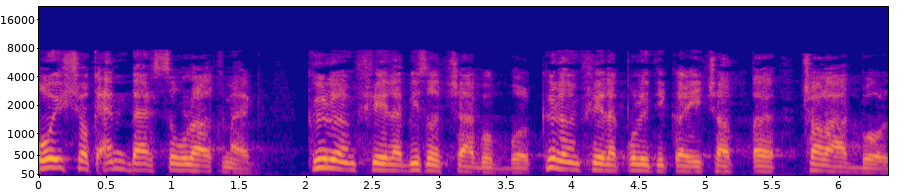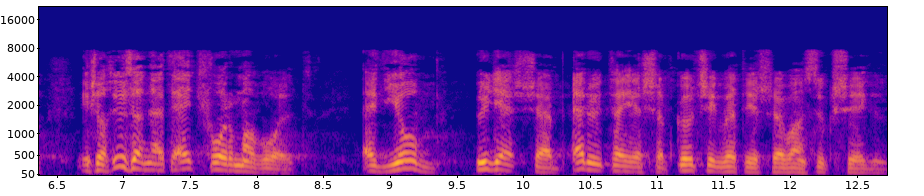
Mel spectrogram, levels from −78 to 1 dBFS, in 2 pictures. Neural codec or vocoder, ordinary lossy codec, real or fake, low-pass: codec, 16 kHz, 8 kbps, FreqCodec, smaller model; none; fake; none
